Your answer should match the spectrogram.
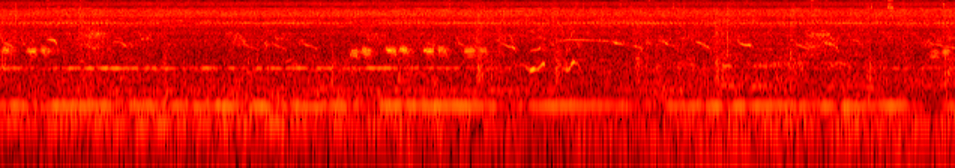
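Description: Film soundtrack: a steady low music drone with birds chirping over it, many short chirps throughout; a higher held tone in the drone drops out about halfway through.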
